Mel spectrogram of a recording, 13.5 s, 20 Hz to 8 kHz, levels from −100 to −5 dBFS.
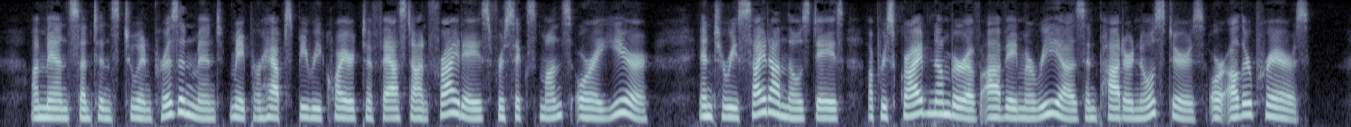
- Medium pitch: Yes, medium, 180 Hz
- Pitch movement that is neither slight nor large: Yes, average, 3.0 semitones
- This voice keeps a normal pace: Yes, average, 160 wpm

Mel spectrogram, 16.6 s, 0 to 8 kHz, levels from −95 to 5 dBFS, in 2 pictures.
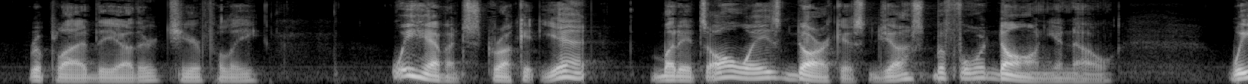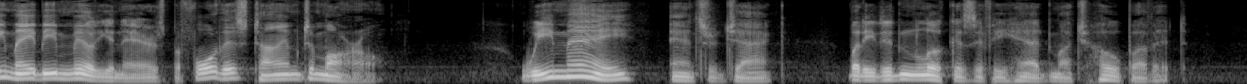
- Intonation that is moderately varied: No, wide, 8.7 semitones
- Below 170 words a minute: Yes, average, 155 wpm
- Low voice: Yes, low, 100 Hz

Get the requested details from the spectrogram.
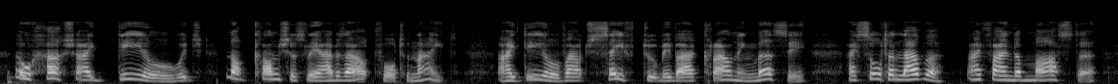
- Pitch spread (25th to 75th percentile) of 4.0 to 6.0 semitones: Yes, average, 4.6 semitones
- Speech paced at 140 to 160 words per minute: Yes, average, 150 wpm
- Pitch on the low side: No, high, 195 Hz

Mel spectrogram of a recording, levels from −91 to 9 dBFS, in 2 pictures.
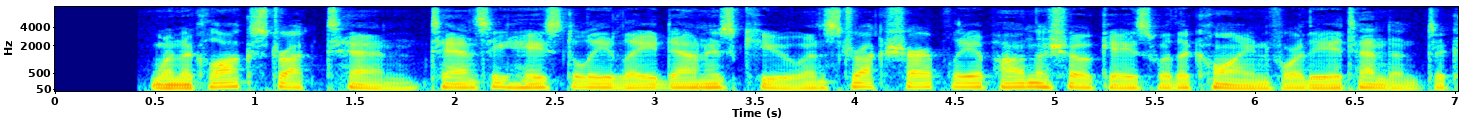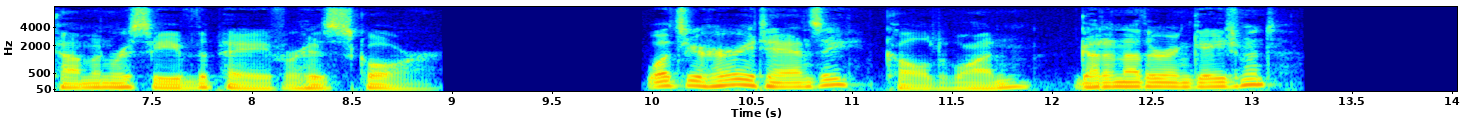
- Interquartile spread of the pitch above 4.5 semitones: Yes, average, 5.0 semitones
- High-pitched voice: No, very low, 90 Hz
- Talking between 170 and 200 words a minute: Yes, average, 180 wpm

